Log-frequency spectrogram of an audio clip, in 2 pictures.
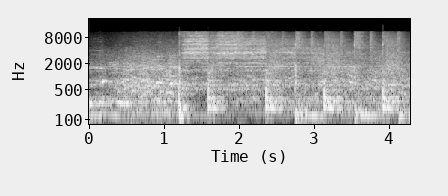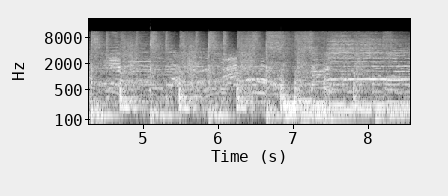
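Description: Live band starting a Cajun boogie number. A drum kit opens with snare hits, and the full band with cymbals and electric guitar comes in about a second in. A harmonica enters with a long held note near the end.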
